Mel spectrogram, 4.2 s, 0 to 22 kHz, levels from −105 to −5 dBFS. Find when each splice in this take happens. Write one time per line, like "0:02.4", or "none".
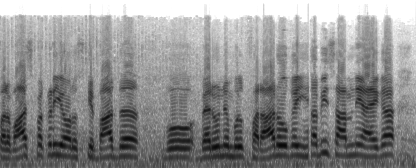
0:03.1

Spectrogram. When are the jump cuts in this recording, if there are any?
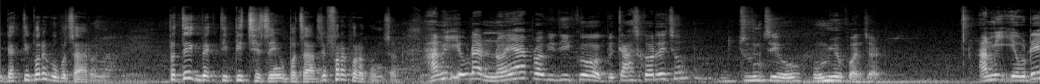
0:04.1

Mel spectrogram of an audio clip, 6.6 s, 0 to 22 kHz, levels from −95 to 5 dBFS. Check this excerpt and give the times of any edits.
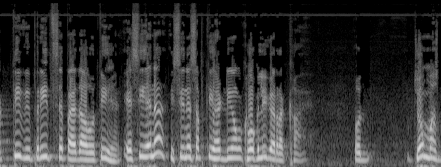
0:01.8
0:02.6

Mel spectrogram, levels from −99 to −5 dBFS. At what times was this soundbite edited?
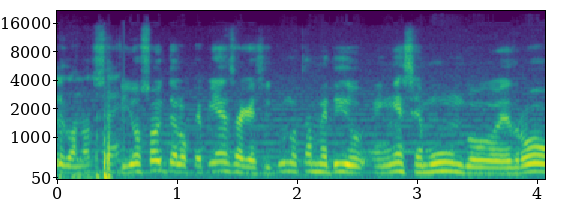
0:00.9

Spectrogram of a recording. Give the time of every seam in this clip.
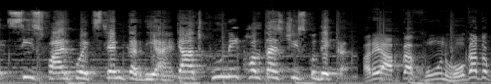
0:03.5

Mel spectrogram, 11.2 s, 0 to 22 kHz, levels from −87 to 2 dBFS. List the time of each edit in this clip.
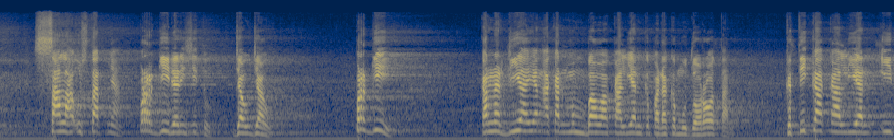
none

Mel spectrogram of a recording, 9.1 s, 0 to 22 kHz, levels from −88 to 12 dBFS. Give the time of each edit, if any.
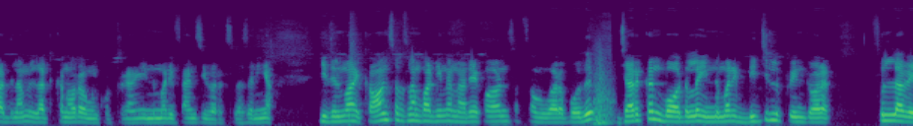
0:06.1

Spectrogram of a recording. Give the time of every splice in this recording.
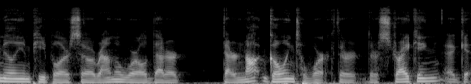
none

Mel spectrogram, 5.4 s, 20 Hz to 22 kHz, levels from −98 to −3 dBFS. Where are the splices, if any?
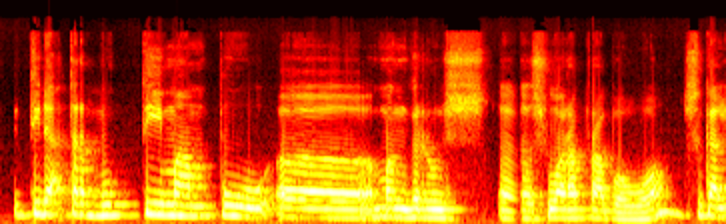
none

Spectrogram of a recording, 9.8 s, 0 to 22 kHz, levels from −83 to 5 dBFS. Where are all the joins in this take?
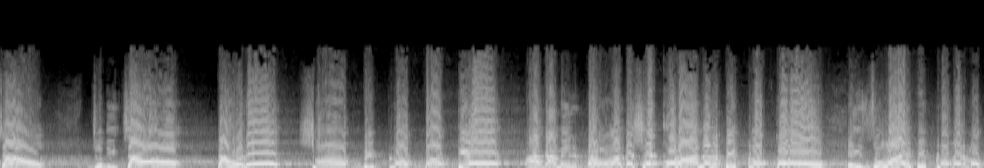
0:08.4

